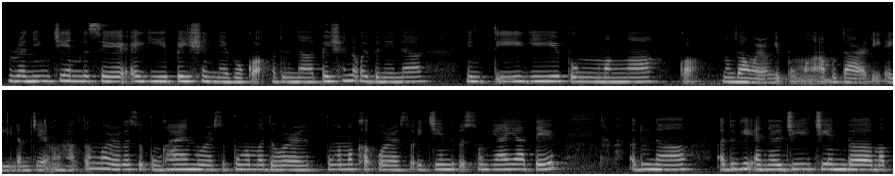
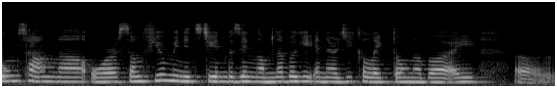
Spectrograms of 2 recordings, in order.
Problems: none marked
